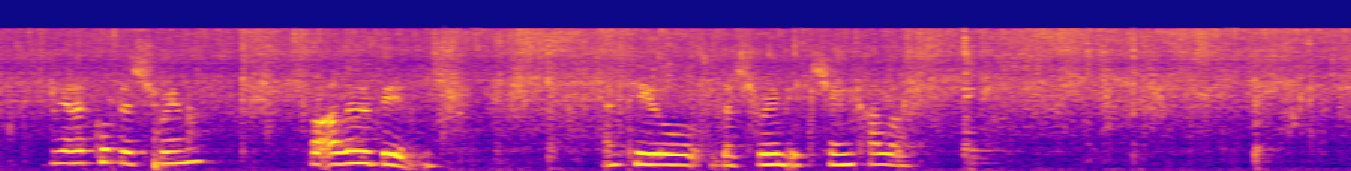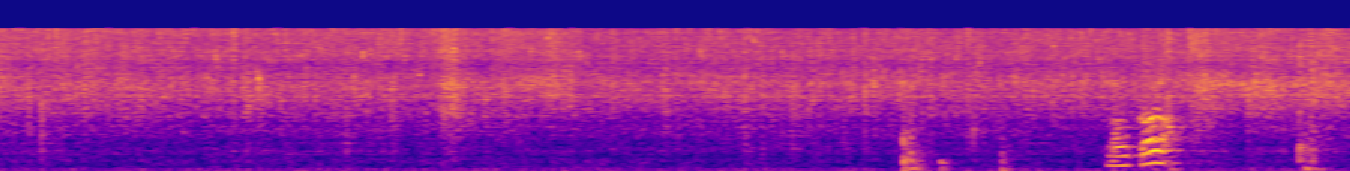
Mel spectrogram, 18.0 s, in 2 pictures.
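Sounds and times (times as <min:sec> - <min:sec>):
shrimp sizzling in hot oil: 0:00.0 - 0:18.0
spatula scraping a wok: 0:00.8 - 0:09.4, 0:16.6 - 0:18.0.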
